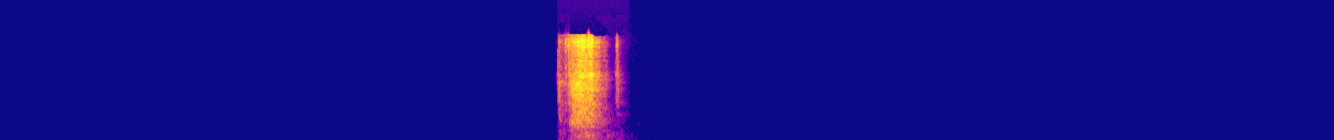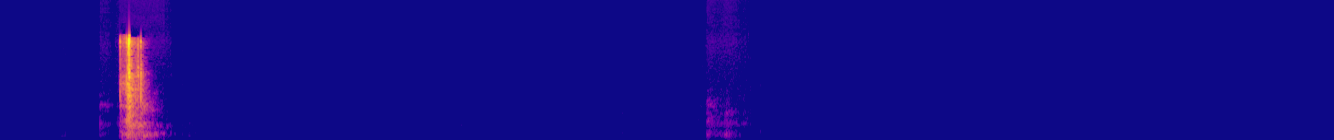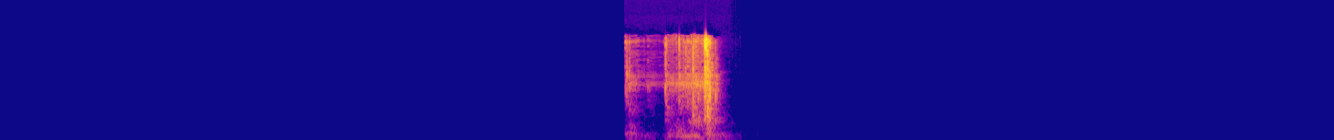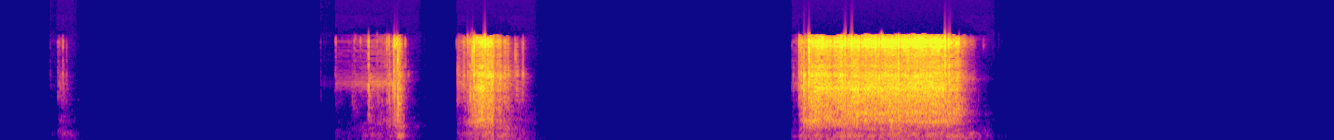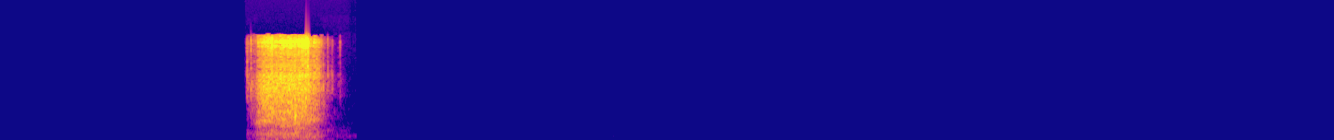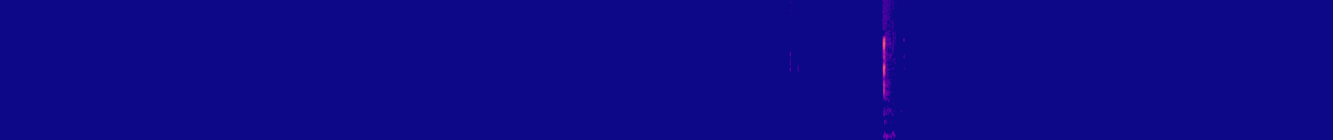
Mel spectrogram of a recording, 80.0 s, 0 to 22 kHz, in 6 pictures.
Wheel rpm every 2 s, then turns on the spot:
0, 0, 0, 0, 0, 0, 0, 0, 0, 0, 0, 0, 0, 0, 0, 0, 0, 0, 0, 0, 0, 0, 0, 0, 50, 0, 0, 0, 10, 0, 0, 0, 0, 0, 0, 0, 0, 0, 0, 0.
none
